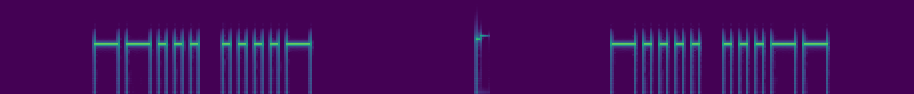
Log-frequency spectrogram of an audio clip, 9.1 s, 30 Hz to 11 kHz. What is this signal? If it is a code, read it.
Morse code, heard as a keyed tone, about 15 wpm, 700 Hz. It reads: 74 63
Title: Common Cut Numbers - 2-Digit 15wpm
